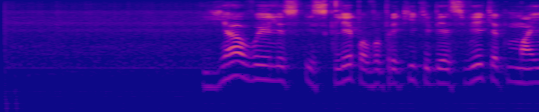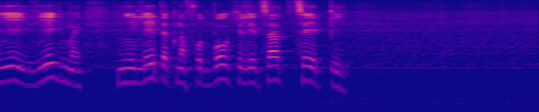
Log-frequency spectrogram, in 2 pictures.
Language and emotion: Russian, neutral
